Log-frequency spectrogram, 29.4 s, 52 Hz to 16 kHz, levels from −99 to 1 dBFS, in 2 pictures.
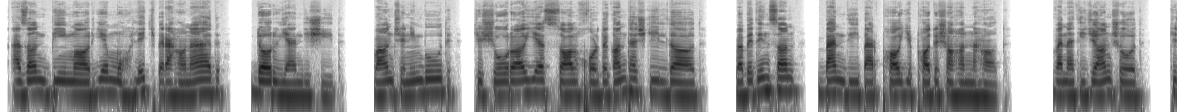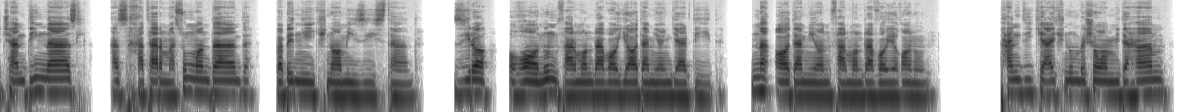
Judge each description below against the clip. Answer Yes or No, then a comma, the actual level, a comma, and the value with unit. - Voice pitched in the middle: No, low, 125 Hz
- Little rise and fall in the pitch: Yes, narrow, 1.9 semitones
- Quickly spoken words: No, average, 115 wpm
